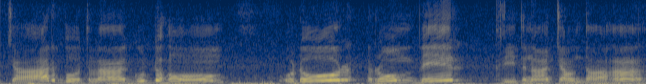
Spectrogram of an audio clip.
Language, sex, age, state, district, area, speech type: Punjabi, male, 45-60, Punjab, Pathankot, rural, read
